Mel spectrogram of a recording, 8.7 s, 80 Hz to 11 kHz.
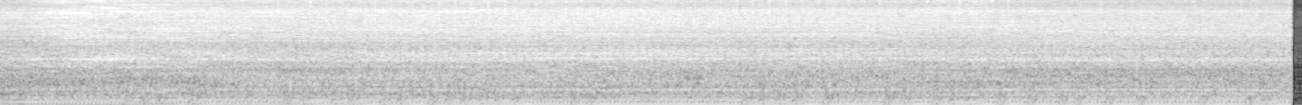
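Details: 2006 Fiat Panda 1.2L petrol idling roughly with a misfire, uneven stumbling beat and clicking heard from one of the ignition coil packs; failing coil pack replaced.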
